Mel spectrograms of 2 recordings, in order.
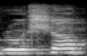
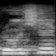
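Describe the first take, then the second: First: The middle consonant is an sh sound. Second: The middle consonant is a ch sound. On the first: The speaker calls it right. "श की आवाज आएगी उसमें" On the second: The speaker calls it wrong. "उसको ब्रोचर नहीं"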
